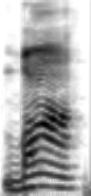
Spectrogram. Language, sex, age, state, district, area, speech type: Bengali, male, 18-30, West Bengal, Nadia, rural, read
